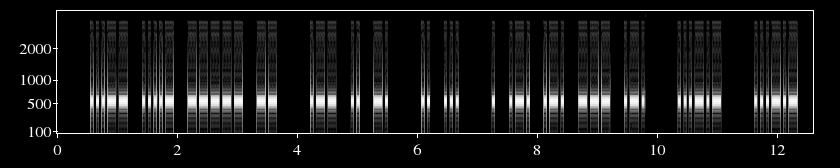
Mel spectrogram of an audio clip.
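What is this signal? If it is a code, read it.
Morse code, heard as a keyed tone, about 25 wpm, spaced as for 20 wpm, 550 Hz. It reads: 340M WIN IS ERROR <SK> <SK>
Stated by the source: Morse practice of news headlines at 20 wpm.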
